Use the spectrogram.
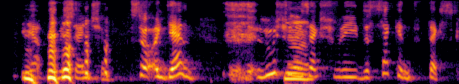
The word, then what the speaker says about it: Lucian: Lusian. Lucian. Lucian. Okay. Lusian. In the the second one is is a little bit difficult for me. Lucianic. Lucianic. Yeah. So again, Lucian is actually the second text critic if I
